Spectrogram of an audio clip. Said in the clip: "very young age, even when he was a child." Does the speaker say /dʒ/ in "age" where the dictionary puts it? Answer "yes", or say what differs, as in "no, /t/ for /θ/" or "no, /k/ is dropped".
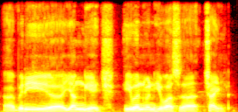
yes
